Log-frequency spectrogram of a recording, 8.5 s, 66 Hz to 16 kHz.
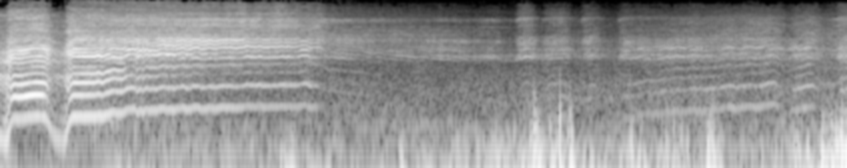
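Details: Stock Traxxas Revo 2.5R nitro engine, Trinity pipe, VP Race 20% fuel, single-speed conversion with 40T spur and 15T clutch bell: high screaming rev climbing cleanly, then fading to light burble in the distance; pulls well, properly tuned.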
